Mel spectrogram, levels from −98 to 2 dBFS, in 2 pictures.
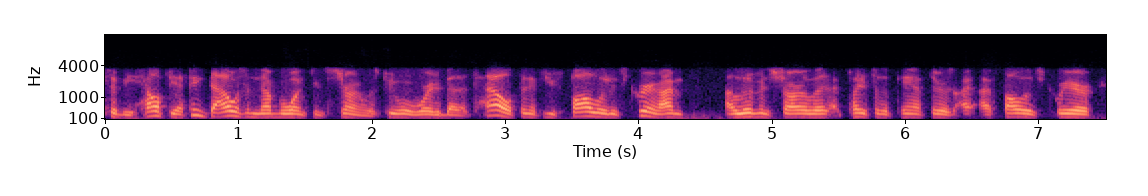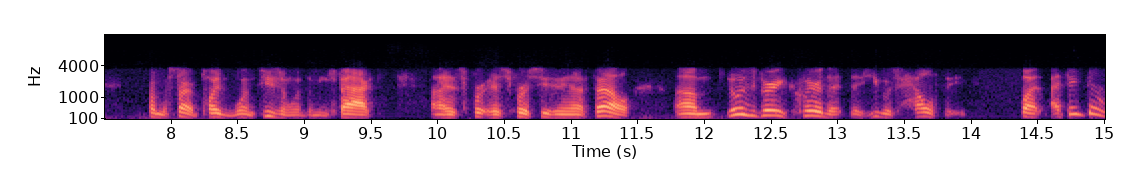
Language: English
